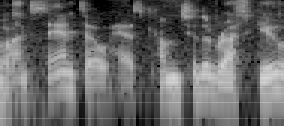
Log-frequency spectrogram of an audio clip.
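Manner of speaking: ordinary delivery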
